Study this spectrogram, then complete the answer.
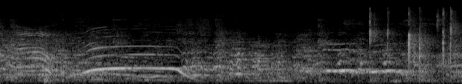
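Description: Young girls sing and squeal nearby in a room.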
